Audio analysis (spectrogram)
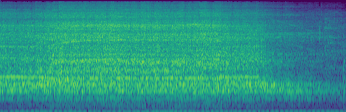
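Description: A Welov cordless vacuum cleaner runs in turbo boost mode, giving a loud, steady, high-pitched whirring roar of suction that eases slightly toward the end.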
